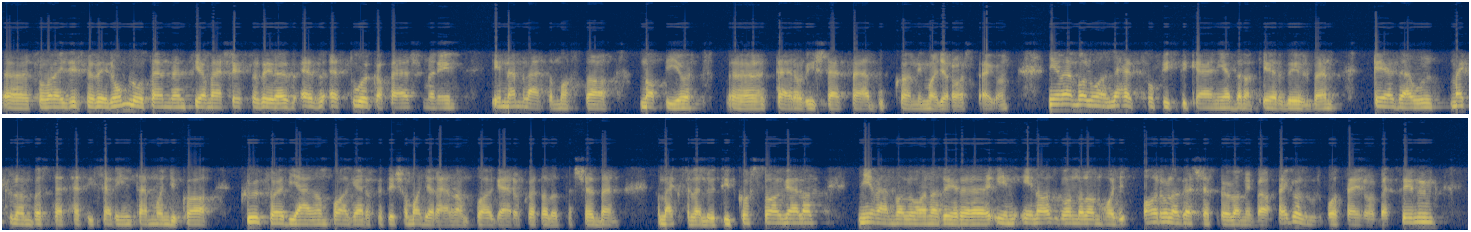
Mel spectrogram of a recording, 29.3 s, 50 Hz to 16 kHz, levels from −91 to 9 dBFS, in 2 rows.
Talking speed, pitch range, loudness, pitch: 120 wpm, 100-115 Hz, -14 LUFS, 105 Hz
